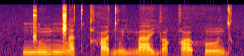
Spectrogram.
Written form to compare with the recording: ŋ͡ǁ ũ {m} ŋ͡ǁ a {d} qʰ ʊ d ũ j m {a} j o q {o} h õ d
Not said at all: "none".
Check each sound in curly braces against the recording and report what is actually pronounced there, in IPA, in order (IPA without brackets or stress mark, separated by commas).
m, d, a, o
